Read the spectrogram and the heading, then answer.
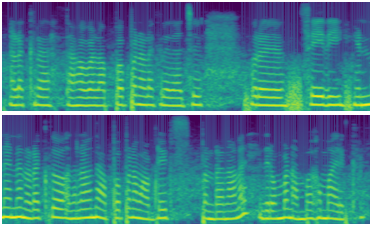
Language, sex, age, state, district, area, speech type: Tamil, female, 18-30, Tamil Nadu, Sivaganga, rural, spontaneous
